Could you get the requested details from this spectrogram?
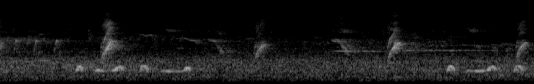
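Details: An immature blue-faced honeyeater at Hervey Bay, Queensland gives sharp rising squeaky calls roughly every second and a half, among soft low chirps from other birds and a steady background hiss.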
